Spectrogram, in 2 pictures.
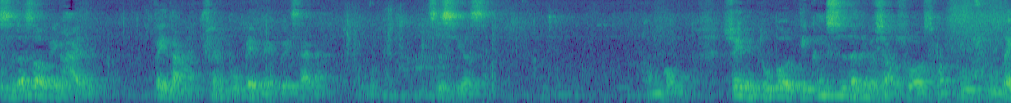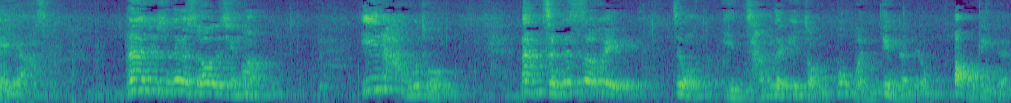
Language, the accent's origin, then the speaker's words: Chinese; Taipei, Taiwan; 从小在台湾。读中学，因为我常常要通勤，我从士林乡下那边要到台北上课嘛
